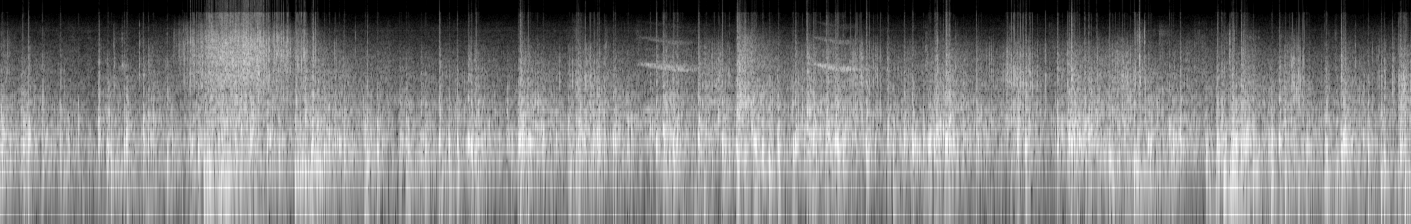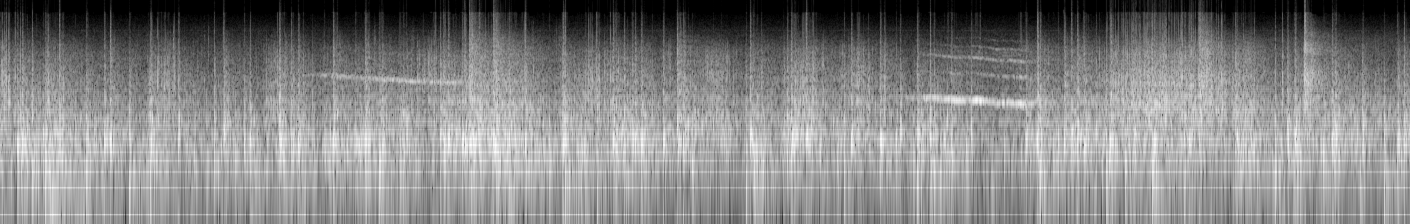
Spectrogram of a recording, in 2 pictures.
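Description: Many Fourth of July fireworks going off at once: a continuous run of bangs and crackling from rockets and aerial shells, with a hissing rush about two seconds in and again near the end. Several short whistles falling in pitch come through the barrage.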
